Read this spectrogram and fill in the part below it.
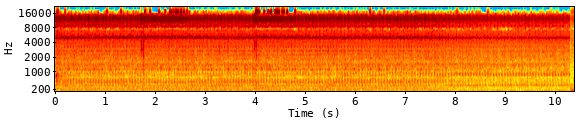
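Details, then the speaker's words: Audi A8 D5 diesel at idle with a swapped-in replacement intake manifold that did not change the noise. An even pulsing tick three to four times a second, felt at the pump feed line; faulty high-pressure fuel pump. "Я уже дошёл до того, что я берусь за подающую трубку на ТНВД. И вот звук пульсирующий именно с ТНВД. Как вот пульсирует ТНВД."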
